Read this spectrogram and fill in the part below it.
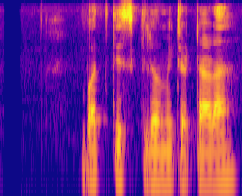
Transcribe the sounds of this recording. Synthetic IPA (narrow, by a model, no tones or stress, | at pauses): bʌt̪ːiskilomiʈʌrʈaɽa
